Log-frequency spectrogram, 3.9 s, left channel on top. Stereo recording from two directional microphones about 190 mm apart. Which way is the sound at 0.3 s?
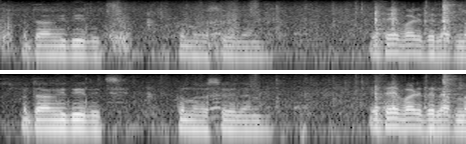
55° right (ahead or behind).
